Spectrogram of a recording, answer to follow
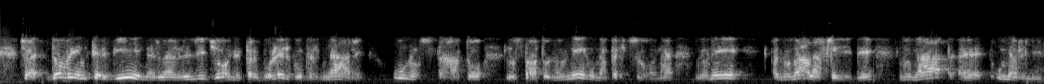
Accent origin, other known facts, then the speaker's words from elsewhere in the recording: Egypt; Italian is a second language; moved away as an adult; now in Italy; ma sono nato in Egitto, ho vissuto in Egitto, ho studiato in Egitto, poi l'università l'ho fatta in Italia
